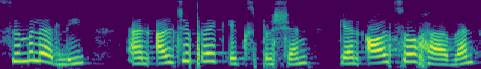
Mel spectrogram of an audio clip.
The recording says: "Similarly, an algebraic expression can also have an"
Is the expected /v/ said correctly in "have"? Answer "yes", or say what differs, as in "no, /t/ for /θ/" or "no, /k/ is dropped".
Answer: yes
